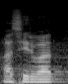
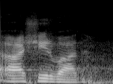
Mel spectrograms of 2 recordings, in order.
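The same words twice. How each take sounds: First: आशीर्वाद with s for sh; common mispronunciation. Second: आशीर्वाद with sh and long ee; correct pronunciation. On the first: Teacher shows how people say it, आशीर्वाद as "aasirvaad". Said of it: "लोग इसका उच्चारण करते हैं". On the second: Teacher shows the pure word, slow आशीर्वाद with sh. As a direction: draw out आशीर्वाद as "aa-sheer-vaad". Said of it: "जबकि अशुद्ध ही है". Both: Shown as a demonstration.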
